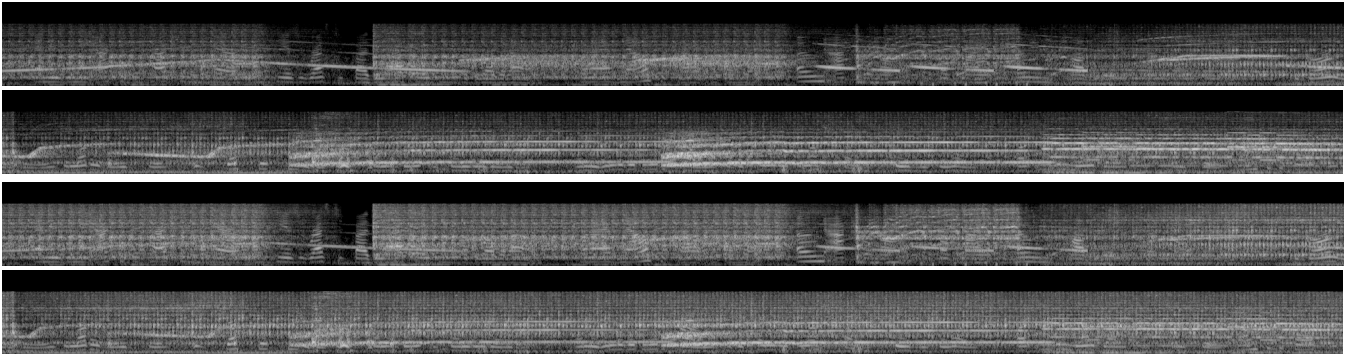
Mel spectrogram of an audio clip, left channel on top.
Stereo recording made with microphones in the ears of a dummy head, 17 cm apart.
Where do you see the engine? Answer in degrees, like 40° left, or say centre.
80° right.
